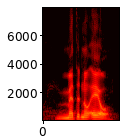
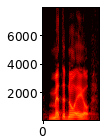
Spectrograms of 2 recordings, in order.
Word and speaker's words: metanoeo: Y'all remember how you pronounce that? We did it last Sunday. Metanoeo. Metanoeo.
